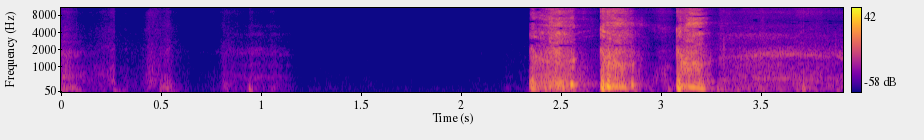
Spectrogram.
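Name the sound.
coughing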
